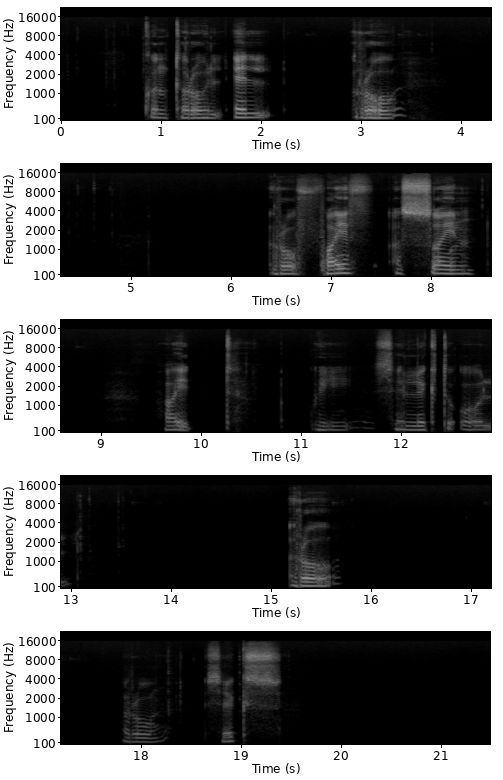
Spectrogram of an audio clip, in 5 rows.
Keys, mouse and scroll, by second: 0.8 ctrl+l, 2.4 click, 3.3 click, 3.5-7.1 drag, 8.7 click, 10.3 h, 11.2-11.8 scroll down 1, 12.1 a, 13.1 b, 15.6 click, 17.2-19.1 drag.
